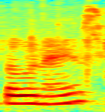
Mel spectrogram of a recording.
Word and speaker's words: Bolognese: And I really like the pasta bologn bolognese. Bolognese is how you say it.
